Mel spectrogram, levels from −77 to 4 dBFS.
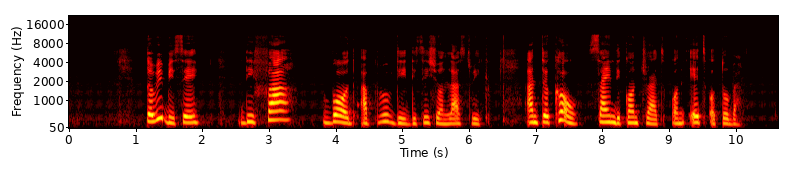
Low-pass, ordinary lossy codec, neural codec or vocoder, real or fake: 10.8 kHz; none; none; real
